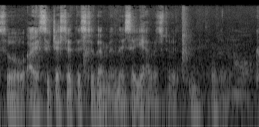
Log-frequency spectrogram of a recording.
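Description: A somewhat breathy voice with an American accent, at a moderate pace, with audible room echo. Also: man. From California, US. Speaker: magazine editor. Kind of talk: casual interview. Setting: recorded in his old house in Tokyo, sitting across from hosts.

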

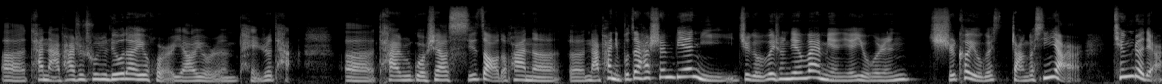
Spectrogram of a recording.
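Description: An ordinary speaking voice moves at a fairly quick pace with lively intonation in a very clean recording with a silent background. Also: woman, medium pitch for a woman. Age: 30s. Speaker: podcast producer. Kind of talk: casual chat.

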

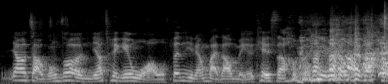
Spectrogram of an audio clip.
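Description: A man rushes through his words at a very fast pace as noticeable background noise continues around him. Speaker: podcast host. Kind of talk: casual chat.

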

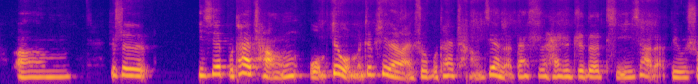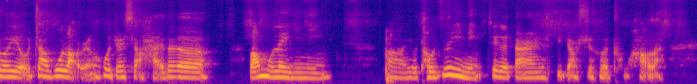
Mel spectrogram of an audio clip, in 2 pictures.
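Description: A woman's somewhat breathy voice of medium pitch, dark and mellow in tone, with ordinary pitch variation and a fairly quick pace. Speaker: licensed immigration consultant. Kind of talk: panel discussion. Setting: video call.

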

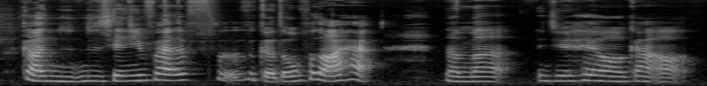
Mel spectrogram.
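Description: On a very clean recording with a silent background, a woman with a Suzhou accent speaks fairly slowly at a fairly high pitch with ordinary pitch variation. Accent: Suzhou Wu speaker. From Suzhou, China. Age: 20s. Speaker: podcast guest, graduate student. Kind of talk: personal storytelling in Suzhou dialect. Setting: face-to-face recording.

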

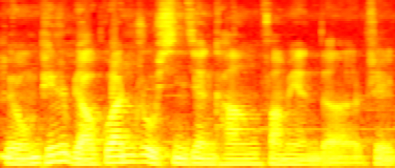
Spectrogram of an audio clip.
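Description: A man at a fairly low pitch with ordinary pitch variation and a moderate pace, amid noticeable background noise. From northern China. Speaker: LGBT health charity worker. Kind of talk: casual interview.

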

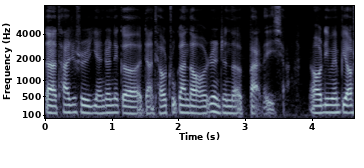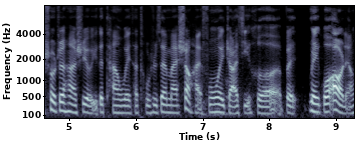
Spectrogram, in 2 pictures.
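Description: The speaker goes at a fairly quick pace with hardly any pauses. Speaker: travel companion. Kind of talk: casual chat.

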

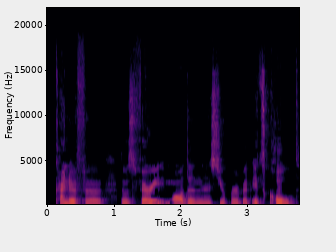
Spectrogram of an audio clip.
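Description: In a plain, everyday voice, a woman speaks at a fairly low pitch and a moderate pace. The recording is very clean, with a silent background. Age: 30s. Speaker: podcast host. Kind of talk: casual interview.

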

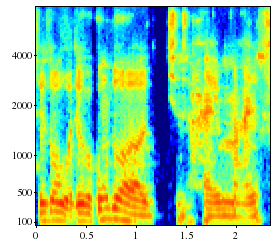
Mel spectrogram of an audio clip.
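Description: With a dry, close sound and no echo, a man talks. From Guizhou, China (Guiyang). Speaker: podcast guest, father. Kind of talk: casual conversation. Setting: remote call across time zones.

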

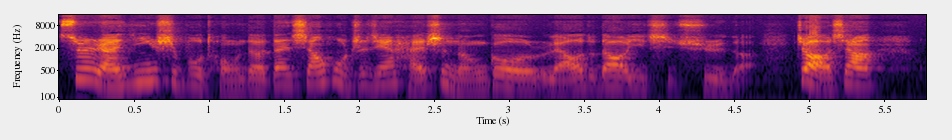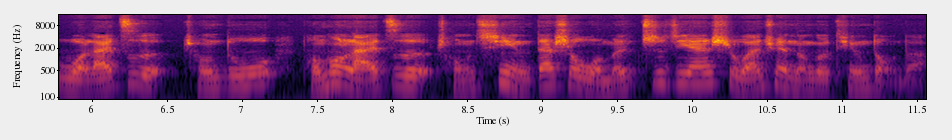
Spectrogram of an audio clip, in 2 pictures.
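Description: With an unremarkable speaking voice, a woman talks at a moderate pace and medium pitch with lively intonation. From Sichuan, China. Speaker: podcast host. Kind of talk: casual chat.

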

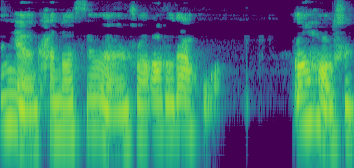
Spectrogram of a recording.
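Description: Speaking at medium pitch, a woman keeps a moderate pace. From Changsha, Hunan, China. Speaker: podcast co-host, student. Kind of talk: casual chat.

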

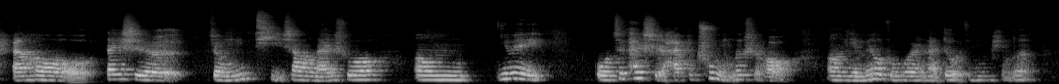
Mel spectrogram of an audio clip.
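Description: Her pitch medium and her intonation fairly even, a woman talks very slowly. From China. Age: 20s. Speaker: adult video content creator. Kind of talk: casual interview.

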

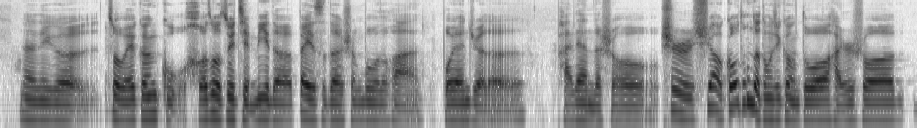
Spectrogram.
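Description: A man speaks at a moderate pace, with medium pitch, ordinary pitch variation and a normal speaking voice. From northern China. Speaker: podcast host. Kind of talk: interview.

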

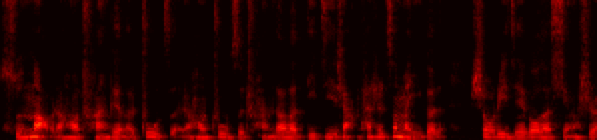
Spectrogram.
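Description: A woman with a Beijing accent speaks at a moderate pace and medium pitch, with hardly any pauses and fairly even intonation. Her dark, mellow tone is somewhat breathy, and the recording is very clean with a silent background. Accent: Beijing Mandarin with erhua. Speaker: architect and urban researcher. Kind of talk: casual chat. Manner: hesitant, many fillers.

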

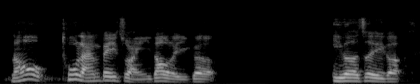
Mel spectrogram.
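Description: A man talks with a fairly high pitch at a fairly quick pace. It is a normal speaking voice. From Fujian, China. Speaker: university student. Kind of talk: casual chat.

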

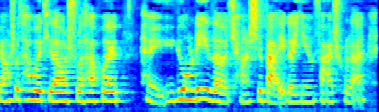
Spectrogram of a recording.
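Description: A woman's voice at medium pitch, with noticeable background noise. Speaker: PhD candidate researching stuttering. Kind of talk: interview. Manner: frequent sound and syllable repetitions.

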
